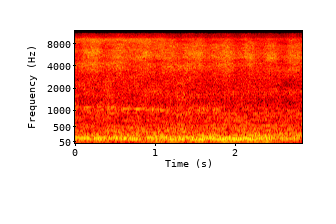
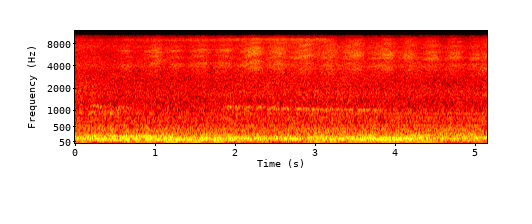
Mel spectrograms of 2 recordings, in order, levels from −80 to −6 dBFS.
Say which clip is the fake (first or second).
first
